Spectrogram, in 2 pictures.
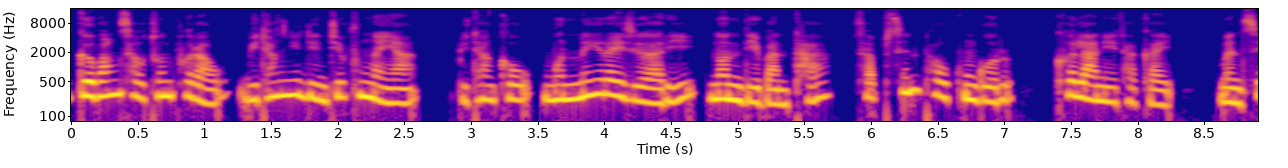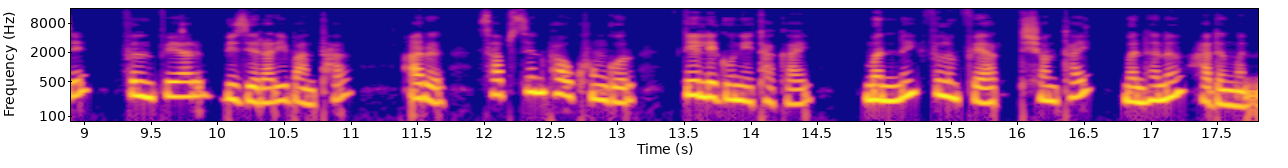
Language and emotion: Bodo, neutral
